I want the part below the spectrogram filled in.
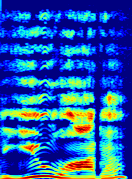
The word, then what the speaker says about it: UADA: I screwed up and have been mispronouncing it the whole time. The band is actually called UADA. That's UADA.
